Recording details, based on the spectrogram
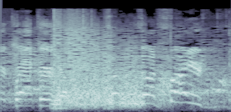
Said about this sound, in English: CNN had a, a clip of one of their own camera units from inside, from behind the police who were lined up uh, just inside the, the doors and the broken windows of CNN, and then a, a flashbang was thrown in from outside.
